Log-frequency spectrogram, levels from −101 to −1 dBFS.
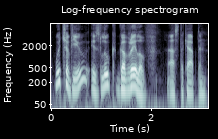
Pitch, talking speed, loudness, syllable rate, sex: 125 Hz, 170 wpm, -19 LUFS, 4.8 syllables/s, male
